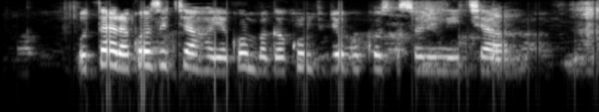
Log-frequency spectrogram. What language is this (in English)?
Kinyarwanda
